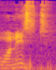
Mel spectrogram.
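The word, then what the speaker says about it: honest: আমরা বলেছিলাম এর আগের দিন যে এইচ সাইলেন্টলি উচ্চারণ হয়, অর্থাৎ এইচটা উচ্চারণ হয় না। তো ডেফিনেটলি যেহেতু এইচ উচ্চারণ হয়, অনেস্ট যেটা বলছি আমরা হনেস্ট বলতে পারতাম, বাট এইচ যেহেতু উচ্চারণ হয় না সেহেতু আমরা অনেস্ট না বলে অনেস্ট বলবো।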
